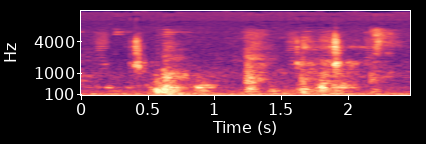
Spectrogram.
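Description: A person's voice: a string of short, soft vocal sounds, much quieter than the talking around them.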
